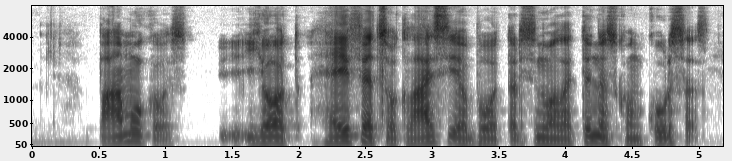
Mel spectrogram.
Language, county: Lithuanian, Kaunas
